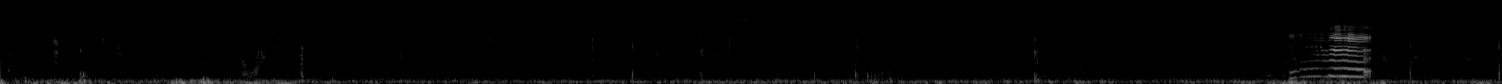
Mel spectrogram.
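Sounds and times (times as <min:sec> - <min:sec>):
goat bleating: 0:12.9 - 0:13.8.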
